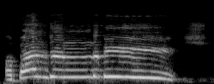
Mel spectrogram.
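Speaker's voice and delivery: loud, slow, commanding shout; lifeguard's order. A narrator's reading. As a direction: bellow it like a lifeguard clearing the beach.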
